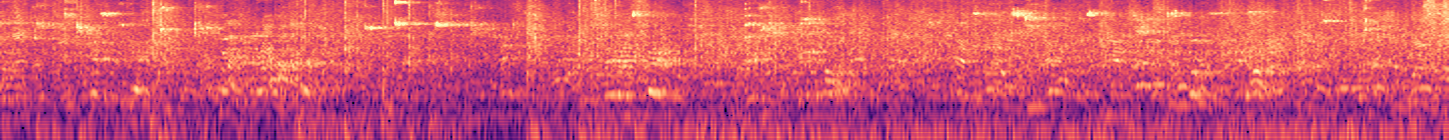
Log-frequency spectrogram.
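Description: Young people talk and call out across the echoing hall.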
